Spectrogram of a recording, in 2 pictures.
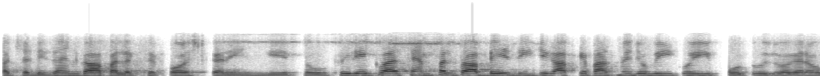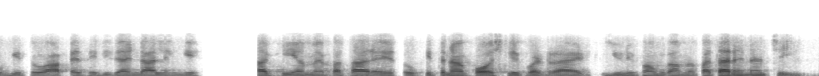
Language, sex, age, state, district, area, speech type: Hindi, male, 18-30, Rajasthan, Jodhpur, urban, conversation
